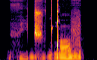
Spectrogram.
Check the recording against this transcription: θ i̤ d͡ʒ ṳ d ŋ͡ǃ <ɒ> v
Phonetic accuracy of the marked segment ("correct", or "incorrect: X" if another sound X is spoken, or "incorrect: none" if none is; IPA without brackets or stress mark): correct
